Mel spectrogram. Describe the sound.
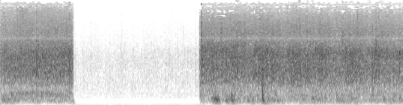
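A church audience at Calvary Chapel Knoxville applauds a guest speaker from Bangor, Maine: dense clapping cuts off abruptly into a second of silence, then resumes just as full and steady.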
